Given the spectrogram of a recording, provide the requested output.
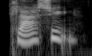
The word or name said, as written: klarsyn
